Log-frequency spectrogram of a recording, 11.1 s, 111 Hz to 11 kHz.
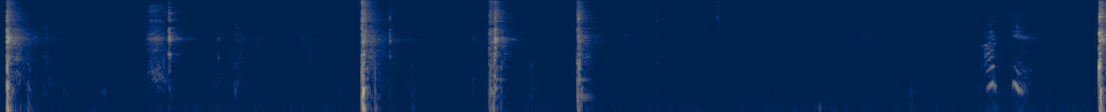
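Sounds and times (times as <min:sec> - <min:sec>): blade striking log: 0:00.0 - 0:00.4, 0:03.6 - 0:04.0, 0:04.9 - 0:05.2, 0:05.8 - 0:06.1.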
